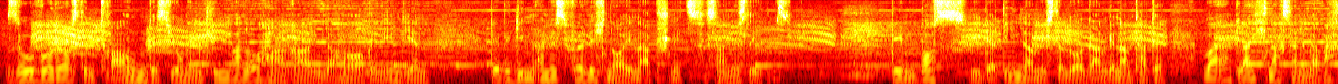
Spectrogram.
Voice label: narrat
